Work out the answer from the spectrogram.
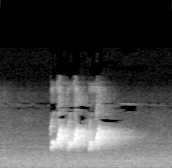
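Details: European goldfinch singing a single brief, bright twittering phrase of quick high notes lasting under a second, over quiet background.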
